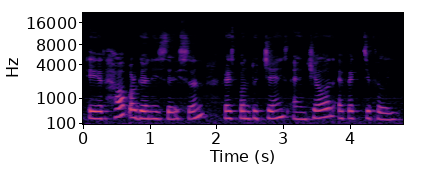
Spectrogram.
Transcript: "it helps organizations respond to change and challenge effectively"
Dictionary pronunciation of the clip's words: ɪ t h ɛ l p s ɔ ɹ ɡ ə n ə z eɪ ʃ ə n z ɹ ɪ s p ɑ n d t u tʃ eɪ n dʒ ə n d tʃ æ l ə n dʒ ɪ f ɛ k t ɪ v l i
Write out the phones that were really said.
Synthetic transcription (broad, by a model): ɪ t h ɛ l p ɔ ɹ ɡ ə n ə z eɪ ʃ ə n ɹ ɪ s p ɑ n t u tʃ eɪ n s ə n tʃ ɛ l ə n ɪ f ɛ k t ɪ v l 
